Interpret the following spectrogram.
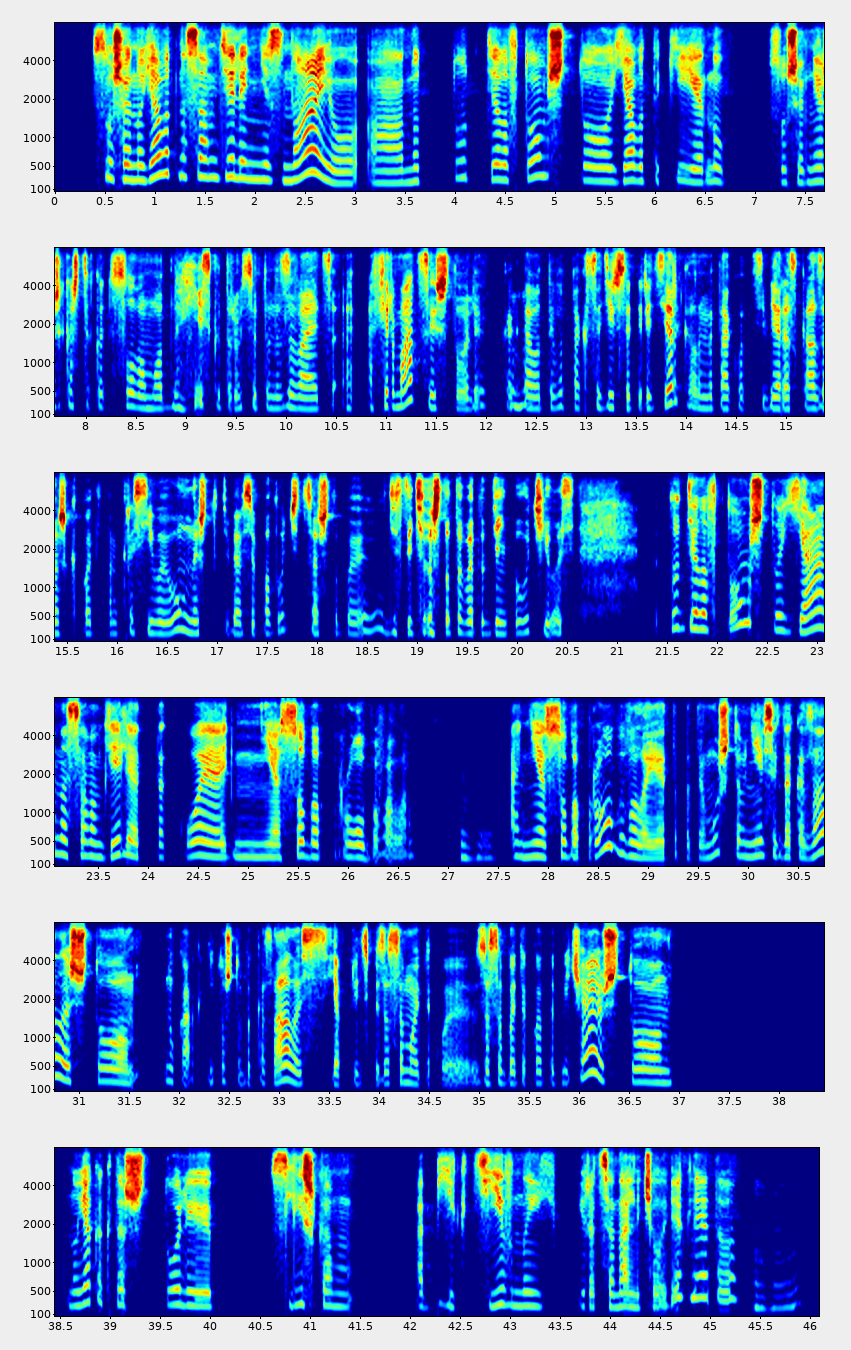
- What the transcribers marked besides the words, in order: other background noise; laughing while speaking: "есть"; chuckle
- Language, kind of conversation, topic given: Russian, advice, Как мне закрепить новые привычки и сделать их частью своей личности и жизни?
